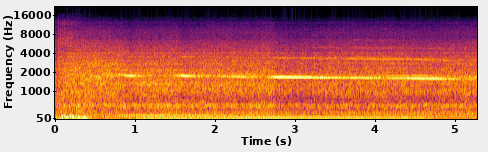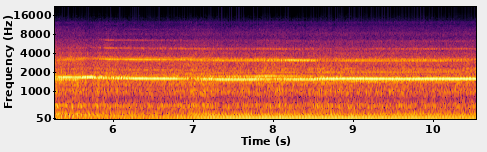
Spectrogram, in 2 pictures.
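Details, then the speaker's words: Cheap BMW E46 M3, first start, on a jumper pack with the oil just changed (it had been overfilled): a steady high whine over an uneven low idle; the owner suspects the accessories, source unclear. "okay so making quite a few noises it's uh probably the accessories just making a lot of lot of noise but wow it actually runs that's insane"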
